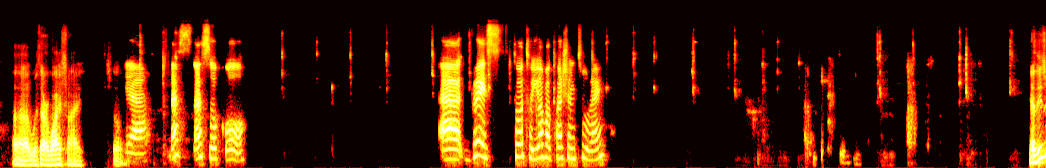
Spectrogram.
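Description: Children speak aloud together in a room.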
